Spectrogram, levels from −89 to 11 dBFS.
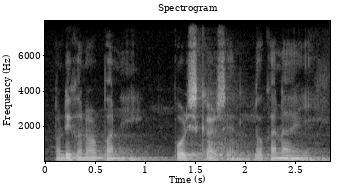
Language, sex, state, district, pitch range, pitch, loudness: Assamese, male, Assam, Hailakandi, 90-100 Hz, 95 Hz, -19 LUFS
